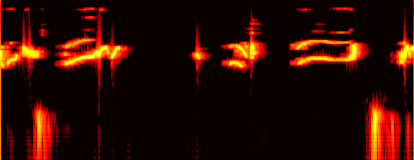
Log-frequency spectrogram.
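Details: Soft, slurred whistled phrases from a LeConte's thrasher, including a long wavering note, with a couple of low thuds in the background.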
